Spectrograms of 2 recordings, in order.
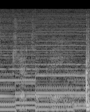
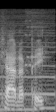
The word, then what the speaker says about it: Caterpie: Spelled like pie. No, Caterpie. It's Caterpie. P-I-E. But yeah, it is pronounced Caterpie.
